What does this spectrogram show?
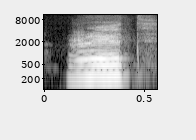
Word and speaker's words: read: a book three times red is a past participle of read it's the same spelling but the pronunciation is different um so she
